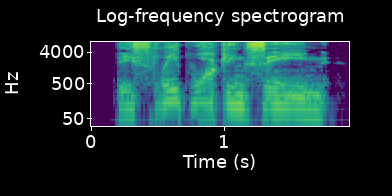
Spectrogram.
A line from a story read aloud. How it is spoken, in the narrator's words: Maud hissed insistently to us from the door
